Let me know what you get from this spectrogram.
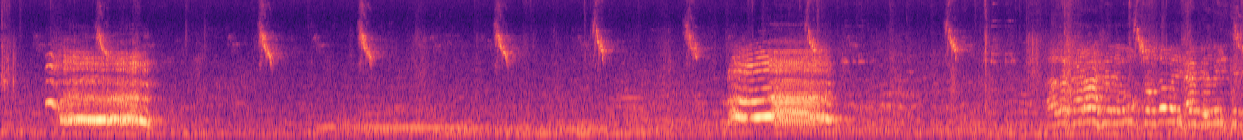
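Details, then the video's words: A big camel with its little baby, giving loud, harmonic, moaning calls in three bursts of about a second each, spaced several seconds apart, with human voices talking nearby between the calls. "Camel voice"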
